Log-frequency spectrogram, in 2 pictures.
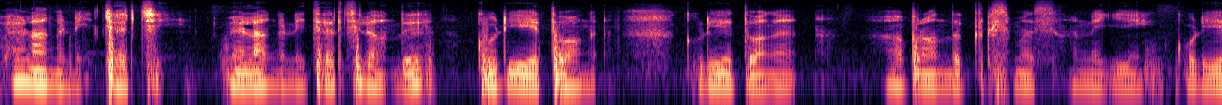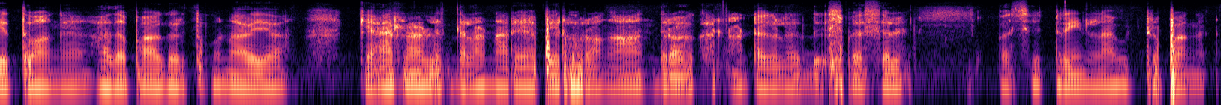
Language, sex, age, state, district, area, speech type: Tamil, male, 18-30, Tamil Nadu, Mayiladuthurai, rural, spontaneous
